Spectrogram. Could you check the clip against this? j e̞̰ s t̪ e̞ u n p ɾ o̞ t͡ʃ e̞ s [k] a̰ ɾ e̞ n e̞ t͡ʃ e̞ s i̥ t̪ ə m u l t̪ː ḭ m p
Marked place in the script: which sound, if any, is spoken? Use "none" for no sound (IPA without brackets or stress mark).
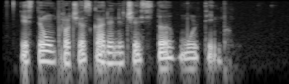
k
